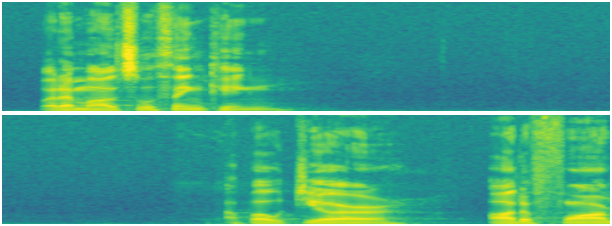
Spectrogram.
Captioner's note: none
